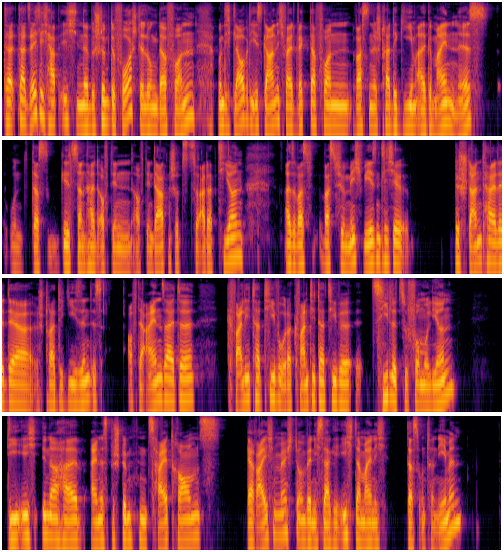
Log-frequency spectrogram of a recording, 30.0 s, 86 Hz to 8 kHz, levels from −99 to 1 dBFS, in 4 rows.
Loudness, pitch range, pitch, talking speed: -20 LUFS, 115-135 Hz, 125 Hz, 150 wpm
